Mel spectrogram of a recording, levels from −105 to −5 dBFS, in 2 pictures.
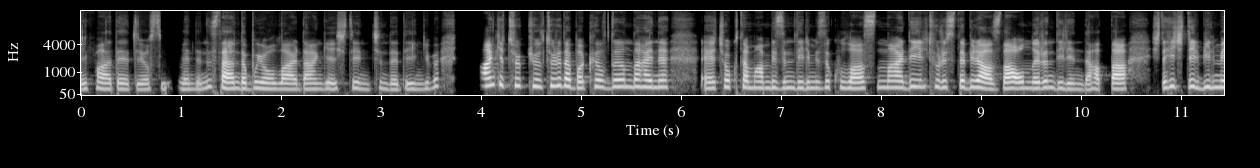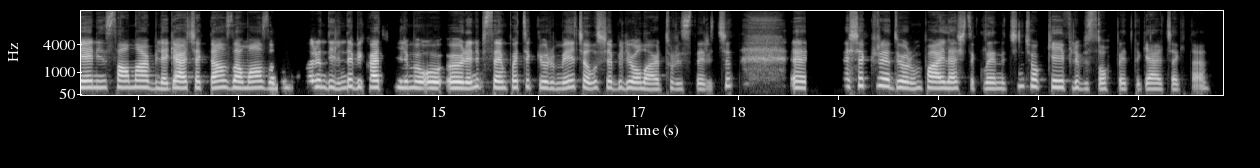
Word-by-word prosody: ifade 215 Hz, 0 st, -1 dB
ediyorsun 200 Hz, +1 st, -8 dB
kendini. 210 Hz, +6 st, -7 dB
Sen 235 Hz, -4 st, +5 dB
de 225 Hz, -1 st, 0 dB
bu 245 Hz, -, -1 dB
yollardan 215 Hz, -1 st, 0 dB
geçtiğin 220 Hz, 0 st, -5 dB
için 220 Hz, +2 st, -10 dB
dediğin 200 Hz, +1 st, -5 dB
gibi. 230 Hz, +7 st, -6 dB, 0.5 s
Sanki 355 Hz, +3 st, +7 dB
Türk 330 Hz, -1 st, -3 dB
kültürü 315 Hz, +2 st, -1 dB
de 310 Hz, -2 st, +5 dB
bakıldığında 290 Hz, +3 st, +1 dB
hani, 280 Hz, 0 st, +3 dB, 0.4 s
eee, 235 Hz, -, +1 dB
çok 280 Hz, +4 st, -2 dB
tamam, 250 Hz, -2 st, +1 dB
bizim 250 Hz, -1 st, -4 dB
dilimizi 245 Hz, +1 st, -4 dB
kullansınlar 255 Hz, +1 st, +1 dB
değil. 290 Hz, 0 st, -1 dB
Turistte 275 Hz, -1 st, -1 dB
biraz 235 Hz, -6 st, +6 dB
daha 235 Hz, +1 st, +9 dB
onların 240 Hz, +2 st, 0 dB
dilinde 210 Hz, -4 st, -5 dB
hatta 215 Hz, +1 st, +4 dB, 0.3 s
işte 245 Hz, -, -4 dB
hiç 300 Hz, -1 st, -3 dB
dil 290 Hz, -5 st, 0 dB
bilmeyen 265 Hz, -1 st, +2 dB
insanlar 265 Hz, 0 st, +2 dB
bile 225 Hz, -2 st, -1 dB
gerçekten 250 Hz, +1 st, +3 dB
zaman 255 Hz, -1 st, +2 dB
zaman 230 Hz, -3 st, -4 dB, 0.3 s
onların 265 Hz, +1 st, -1 dB
dilinde 270 Hz, +3 st, -2 dB
birkaç 270 Hz, -1 st, +4 dB
kelime 255 Hz, -1 st, -2 dB
o 245 Hz, 0 st, +2 dB
ö 240 Hz, -, +2 dB
öğrenip 245 Hz, +3 st, +3 dB
sempatik 265 Hz, +2 st, -1 dB
yürümeye 245 Hz, +1 st, -1 dB
çalışabiliyorlar, 245 Hz, -4 st, -2 dB
turistler 210 Hz, -2 st, -9 dB
için. 320 Hz, +9 st, -10 dB, 0.6 s
Eee, 250 Hz, -, +2 dB, 0.4 s
teşekkür 330 Hz, +2 st, -3 dB
ediyorum 255 Hz, -6 st, 0 dB
paylaştıkların 235 Hz, -2 st, -1 dB
için. 305 Hz, +8 st, -10 dB
Çok 300 Hz, -1 st, -3 dB
keyifli 270 Hz, -4 st, -2 dB
bir -, -, -12 dB
sohbetti 215 Hz, -1 st, -9 dB
gerçekten. 210 Hz, +1 st, -6 dB
245 Hz, 160 wpm, -23 LUFS, 225-270 Hz, 0.6 s, daha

